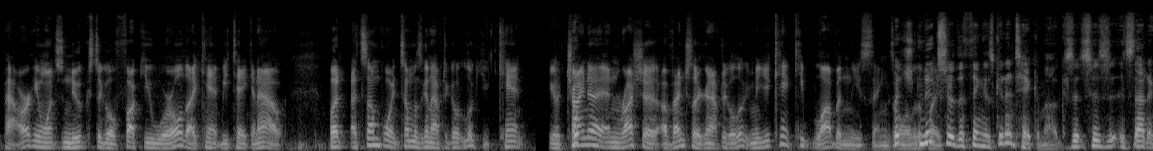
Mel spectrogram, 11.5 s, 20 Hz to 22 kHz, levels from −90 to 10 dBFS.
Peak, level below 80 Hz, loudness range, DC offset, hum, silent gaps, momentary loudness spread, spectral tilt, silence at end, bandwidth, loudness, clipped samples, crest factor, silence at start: -12 dBFS; -70 dBFS; 3 LU; under 0.1%; none; 5.37-5.48 s; 9 LU; -5.5 dB/octave; 0 s; 16 kHz; -33 LUFS; under 0.1%; 20 dB; 0.05 s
